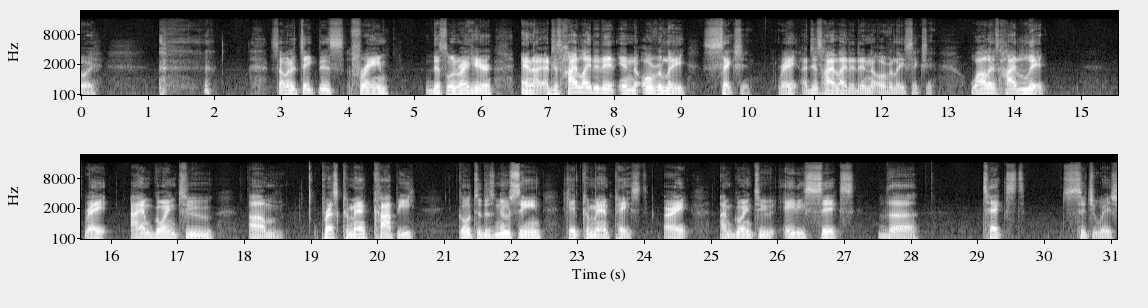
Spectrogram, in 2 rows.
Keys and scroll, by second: 19.7 super+c, 22.8 super+v.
